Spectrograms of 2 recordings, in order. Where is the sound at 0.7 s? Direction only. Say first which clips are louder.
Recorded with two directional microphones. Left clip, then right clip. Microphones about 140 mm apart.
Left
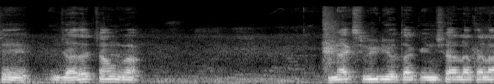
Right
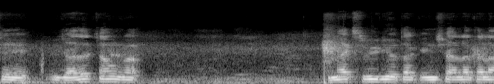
Left 2 dB; 10° left (ahead or behind).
